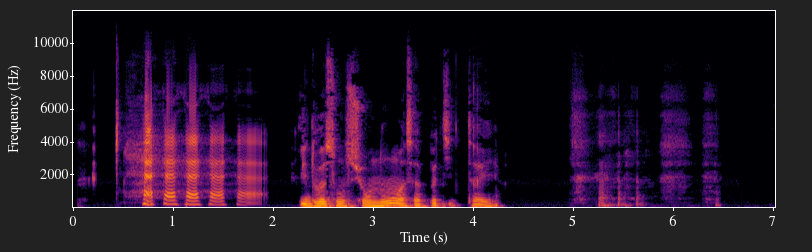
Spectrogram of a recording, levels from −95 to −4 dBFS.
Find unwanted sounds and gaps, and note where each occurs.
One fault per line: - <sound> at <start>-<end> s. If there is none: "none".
- laugh at 0.4-2.0 s
- laugh at 5.0-6.5 s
